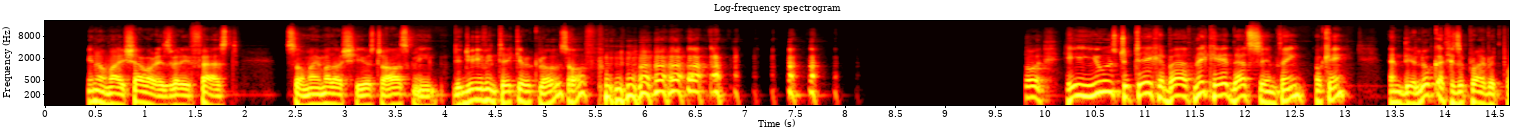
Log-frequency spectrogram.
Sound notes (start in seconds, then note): 5.5 Ketawa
